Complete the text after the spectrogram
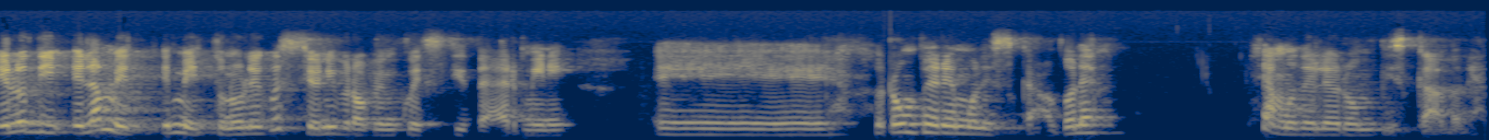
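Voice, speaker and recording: Speaking at a moderate pace with a strong Umbrian accent, a woman at a medium pitch makes very wide pitch swings. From Umbria, Italy (Spello, near Assisi). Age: 30s. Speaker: social worker. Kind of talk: casual chat.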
